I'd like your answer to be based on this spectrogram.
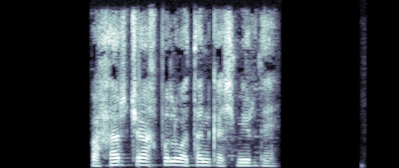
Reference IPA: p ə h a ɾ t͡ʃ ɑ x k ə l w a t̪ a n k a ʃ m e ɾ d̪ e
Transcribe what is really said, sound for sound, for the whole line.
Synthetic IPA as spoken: p ə h a ɾ t͡ʃ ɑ x p ə l w a t̪ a n k a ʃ m i ɾ d̪ e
